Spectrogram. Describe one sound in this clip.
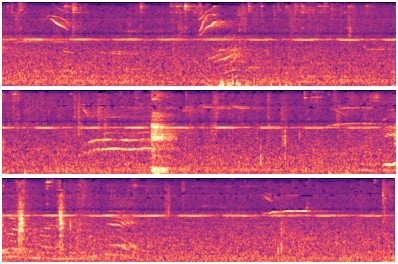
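Footsteps tap on a pavement outdoors.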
